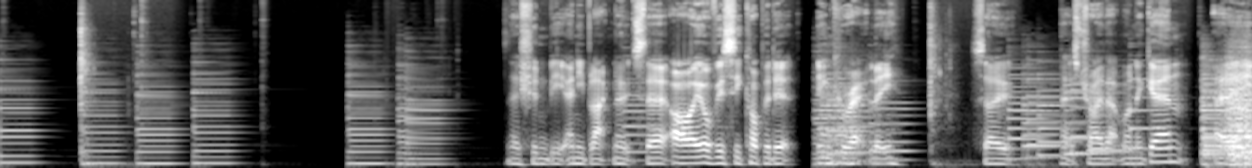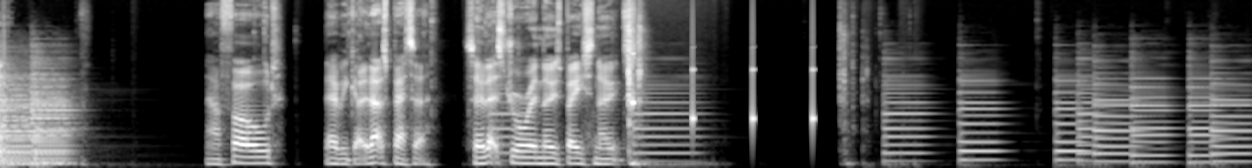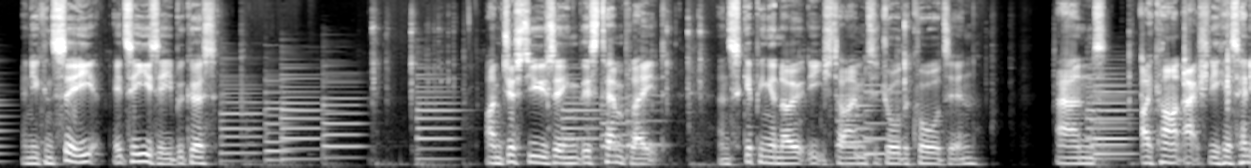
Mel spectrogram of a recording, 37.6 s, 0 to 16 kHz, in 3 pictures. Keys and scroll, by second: 0.7 Down, 9.2 BackSpace, 18.7 space, 20.9 space, 21.4 alt+space, 28.7 alt+Right, 29.1 Down, 31.6 alt+Right, 31.8 Left, 33.2 alt+Left, 34.0 alt+Right, 35.0 Right, 36.4 super+d.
